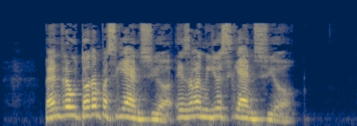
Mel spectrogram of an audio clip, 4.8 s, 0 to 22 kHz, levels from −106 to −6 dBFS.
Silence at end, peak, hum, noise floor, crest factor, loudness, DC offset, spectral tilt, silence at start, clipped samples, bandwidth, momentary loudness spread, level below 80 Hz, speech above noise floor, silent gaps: 0.9 s; -8 dBFS; none; -86 dBFS; 18 dB; -24 LUFS; under 0.1%; -4.5 dB/octave; 0.6 s; under 0.1%; 11.5 kHz; 10 LU; -62 dBFS; 62 dB; none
